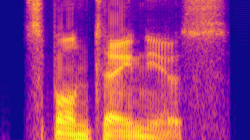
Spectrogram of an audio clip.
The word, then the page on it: spontaneous: British English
